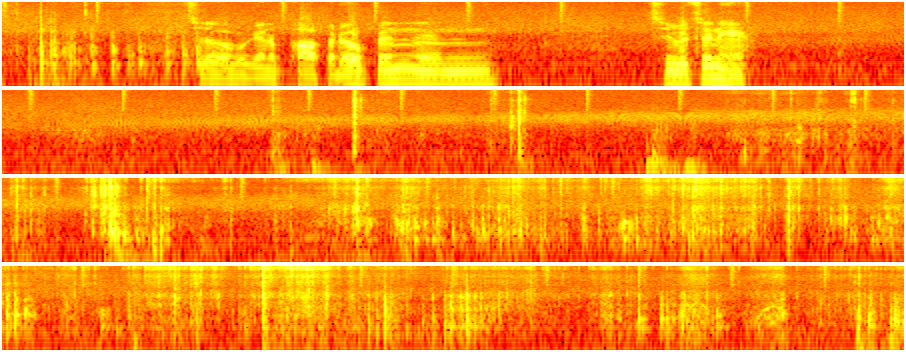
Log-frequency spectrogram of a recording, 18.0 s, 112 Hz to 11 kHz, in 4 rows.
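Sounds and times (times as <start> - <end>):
sharp clicks: 0.0 - 18.0
foil wrapper tearing and crinkling: 8.3 - 18.0.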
